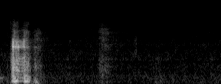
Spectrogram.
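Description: A man's brief voiced utterance, a short syllable under half a second long, just after the start, followed by quiet room tone with a faint tick about a second in.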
